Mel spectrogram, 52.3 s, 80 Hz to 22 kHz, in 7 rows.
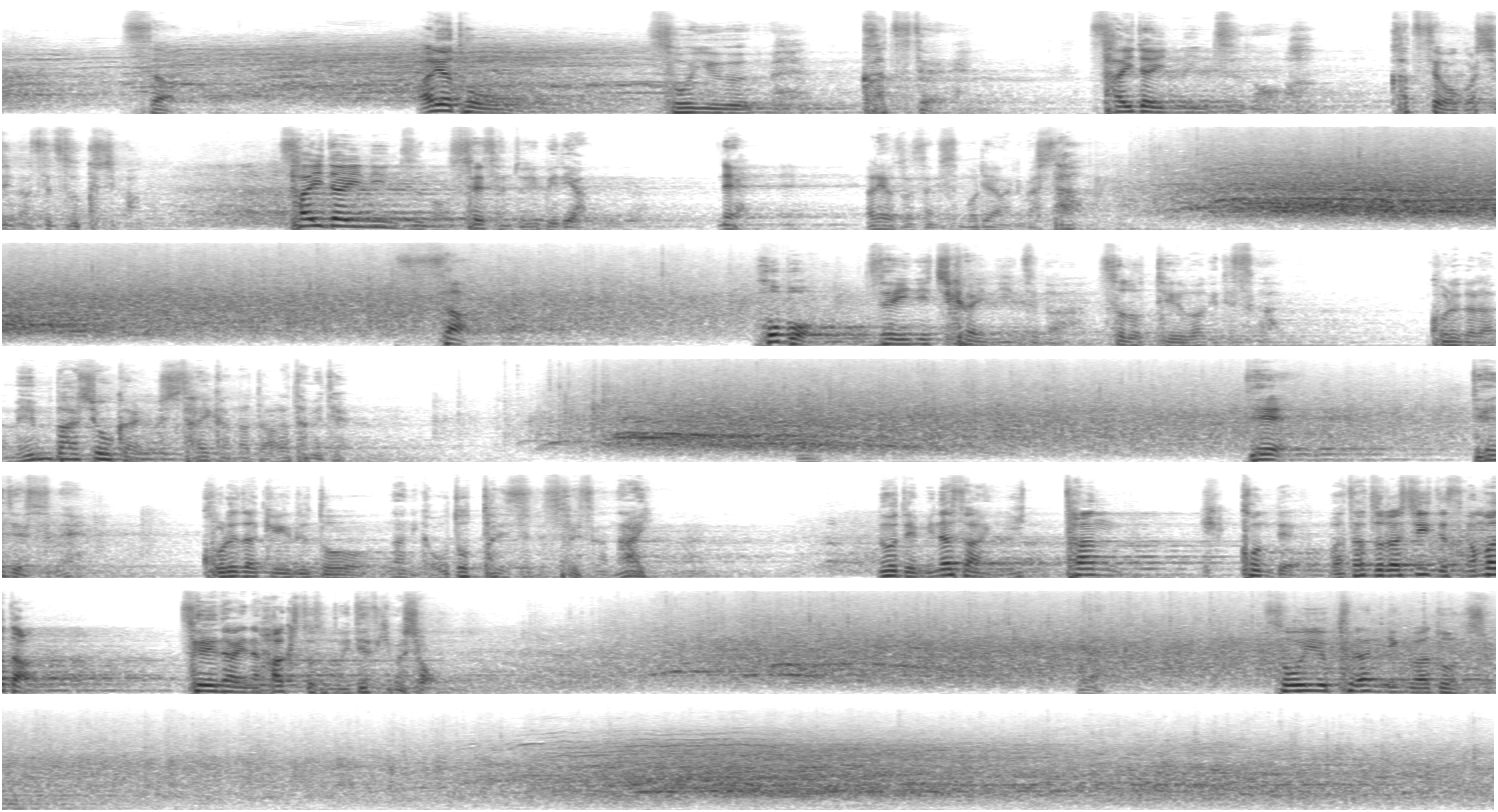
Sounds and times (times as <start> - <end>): Speech: 0.6 - 0.9, 2.1 - 8.2, 8.9 - 10.5, 11.1 - 13.0, 16.9 - 17.5, 18.7 - 21.4, 22.1 - 24.2, 28.6 - 29.0, 29.8 - 33.3, 34.2 - 39.6, 43.7 - 45.0
Applause: 12.9 - 19.4, 24.6 - 30.4, 39.9 - 52.2.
